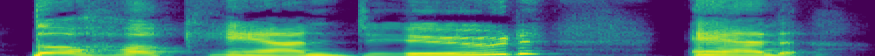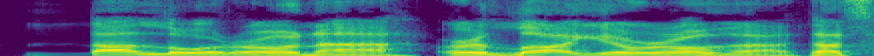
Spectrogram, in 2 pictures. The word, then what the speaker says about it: La Llorona: as we mentioned, the hook hand dude, and La Llorona.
